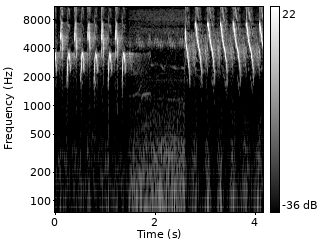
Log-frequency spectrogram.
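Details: Bar-winged prinia (ciblek semi) giving gacor ngebren song meant to lure birds: quick series of high downslurred chirps, a brief quiet gap, then more loud slurred notes at a steady pace.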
